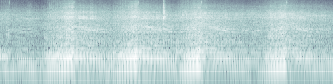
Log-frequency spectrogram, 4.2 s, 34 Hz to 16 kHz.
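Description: Bajaj Pulsar 150 motorcycle engine, 2024 standard model, revving up and down repeatedly in about four rising bursts, close and loud over a steady idle with no talk.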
